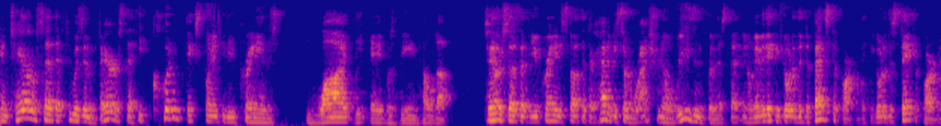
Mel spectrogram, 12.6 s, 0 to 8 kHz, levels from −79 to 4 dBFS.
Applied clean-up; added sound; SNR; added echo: neural mask model DeepFilterNet 3.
